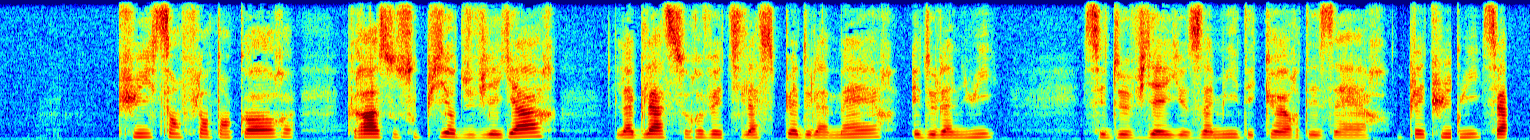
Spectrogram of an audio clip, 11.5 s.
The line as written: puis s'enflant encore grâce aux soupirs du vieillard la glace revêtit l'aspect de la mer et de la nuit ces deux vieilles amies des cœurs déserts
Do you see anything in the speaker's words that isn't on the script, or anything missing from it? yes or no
yes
